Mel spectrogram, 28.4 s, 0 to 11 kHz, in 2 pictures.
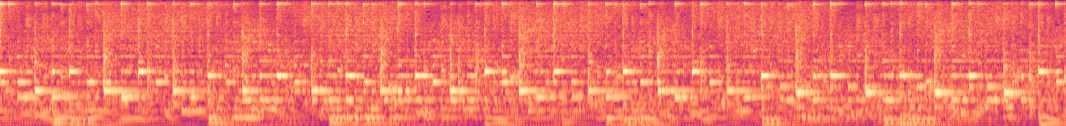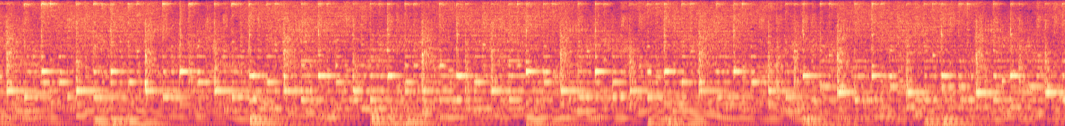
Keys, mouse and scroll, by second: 1.9 click, 10.8 click, 12.5-14.8 scroll up 1, 14.8 click, 15.8-17.6 scroll up 1, 17.6-18.2 scroll down 1, 26.8-28.3 scroll down 1.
